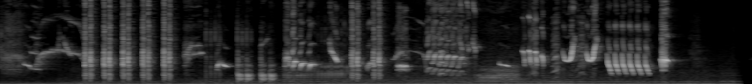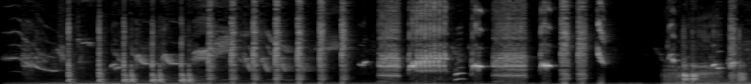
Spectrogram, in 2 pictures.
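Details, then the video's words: Black-winged starling in active full song, used as training audio for young and reluctant starlings: a dense run of harsh rasping bursts, sharp clicks and whistled notes, with a low steady hum in the background. "Jalak Putih Gacor Full Isian"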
